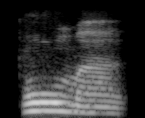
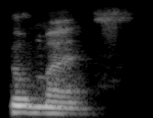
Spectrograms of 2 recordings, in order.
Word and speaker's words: boomers: It's boomers. It's boomers. But I usually say bloomers, right?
